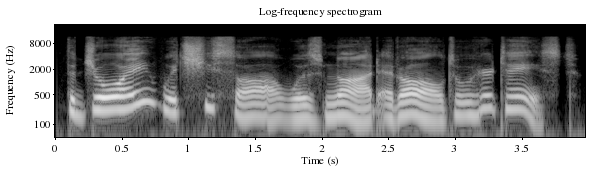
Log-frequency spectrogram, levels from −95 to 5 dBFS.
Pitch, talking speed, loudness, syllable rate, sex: 175 Hz, 180 wpm, -17 LUFS, 3.5 syllables/s, female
